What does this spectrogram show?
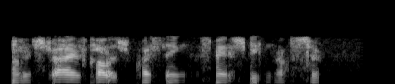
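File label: Police District Dispatch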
